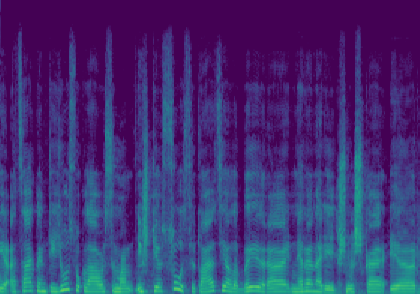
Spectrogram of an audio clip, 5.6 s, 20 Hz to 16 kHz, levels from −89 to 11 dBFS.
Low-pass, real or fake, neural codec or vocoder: 14.4 kHz; fake; codec, 44.1 kHz, 3.4 kbps, Pupu-Codec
